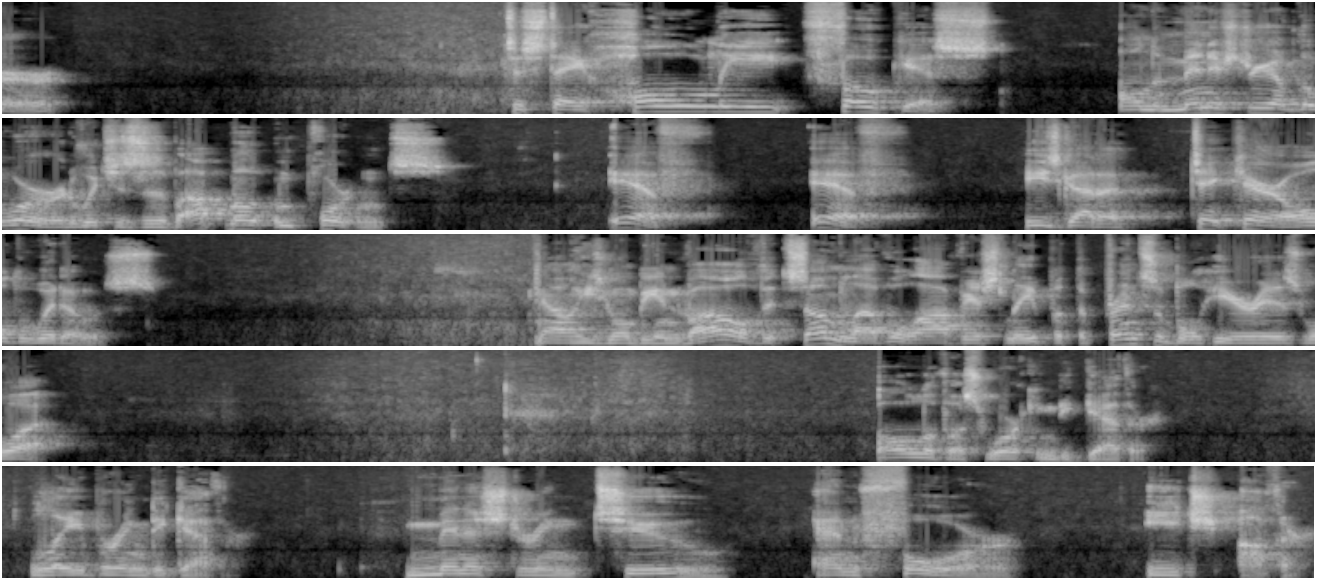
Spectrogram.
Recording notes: Sermon delivered at Pilgrim Baptist Church on Thursday, December 21, 2023, at 6-15 pm. Pilgrim Baptist Church, located at 229 W. Jere Whitson Rd.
